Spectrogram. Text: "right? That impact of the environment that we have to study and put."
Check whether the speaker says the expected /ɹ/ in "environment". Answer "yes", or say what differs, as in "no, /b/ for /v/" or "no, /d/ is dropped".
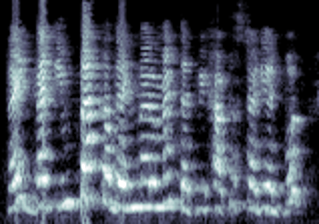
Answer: yes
